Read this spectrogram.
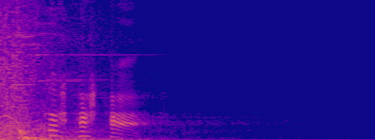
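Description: A magical blast crackles and quickly fades.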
